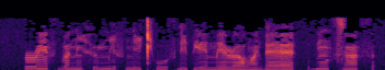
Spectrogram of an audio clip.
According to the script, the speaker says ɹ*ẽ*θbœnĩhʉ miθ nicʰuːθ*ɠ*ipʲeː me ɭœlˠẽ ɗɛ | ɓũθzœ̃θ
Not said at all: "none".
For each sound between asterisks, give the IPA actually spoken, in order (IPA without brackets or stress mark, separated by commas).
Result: ẽ, ɗ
